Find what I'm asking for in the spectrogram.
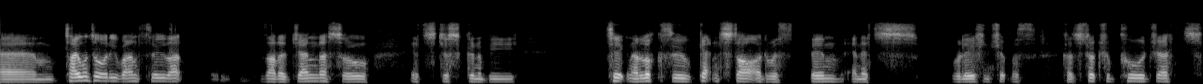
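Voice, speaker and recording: In a strong northeast English accent, a man with a fairly high pitch talks with long, frequent pauses, the sound dry and close with no echo against a quiet background. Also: fairly even intonation, fairly slow pace. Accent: heavy northeast English. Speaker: architectural technologist and BIM content director. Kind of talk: webinar presentation. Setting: online webinar. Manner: halting, many fillers and repetitions.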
